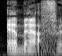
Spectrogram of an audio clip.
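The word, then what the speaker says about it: Emefe: But this band's called MF, and it's spelled E-M-E-F-E. I think they're based in Brooklyn. The name is, MF, to represent what you think might start with those two letters, right? Yeah, that's the feeling you get when you listen to MF. You almost want to say MFA when you see it written, but that's not how you say it.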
